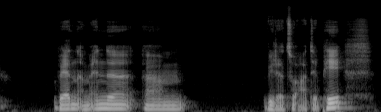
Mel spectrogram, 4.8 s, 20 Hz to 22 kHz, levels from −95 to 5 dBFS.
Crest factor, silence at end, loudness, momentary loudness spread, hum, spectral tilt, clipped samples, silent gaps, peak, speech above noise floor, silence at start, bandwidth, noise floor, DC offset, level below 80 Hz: 22 dB; 0.2 s; -36 LUFS; 10 LU; none; -7 dB/octave; under 0.1%; none; -14 dBFS; 46 dB; 0.7 s; 12.5 kHz; -81 dBFS; under 0.1%; -60 dBFS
